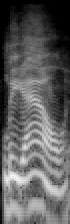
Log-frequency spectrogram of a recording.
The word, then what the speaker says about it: Liao: So Ben Mosseth is how we pronounce the first one, and Christian Liao is how you do the second name.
